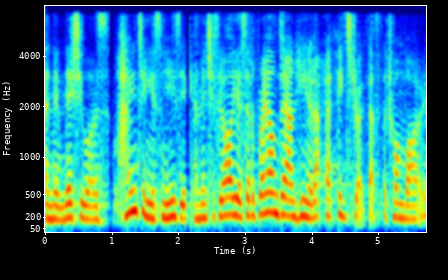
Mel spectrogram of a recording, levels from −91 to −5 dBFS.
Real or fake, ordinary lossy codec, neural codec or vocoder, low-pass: fake; AAC, 32 kbps; codec, 16 kHz, 0.5 kbps, FunCodec, trained on Chinese and English, 25 frames a second; 7.2 kHz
